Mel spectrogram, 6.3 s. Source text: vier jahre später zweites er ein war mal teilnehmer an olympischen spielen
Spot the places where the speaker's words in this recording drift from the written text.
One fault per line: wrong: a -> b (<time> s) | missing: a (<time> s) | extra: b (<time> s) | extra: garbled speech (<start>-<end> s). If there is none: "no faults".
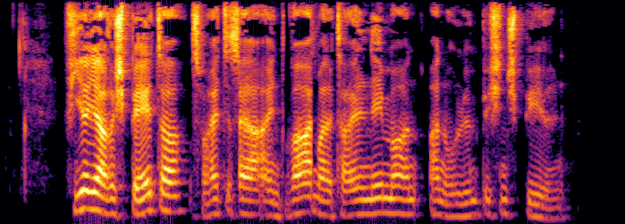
no faults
